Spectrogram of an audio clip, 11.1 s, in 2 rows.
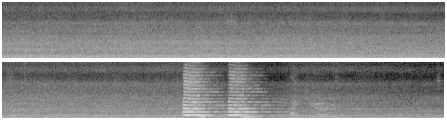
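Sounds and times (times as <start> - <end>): train rumbling past: 0.0 - 11.0
train horn blast: 7.8 - 9.4.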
